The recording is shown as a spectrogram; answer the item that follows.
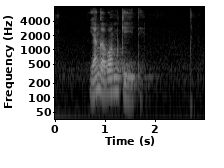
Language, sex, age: South Ndebele, male, 20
